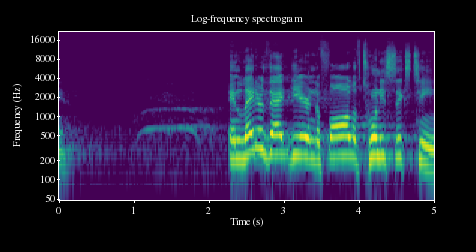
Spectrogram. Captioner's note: audience cheering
